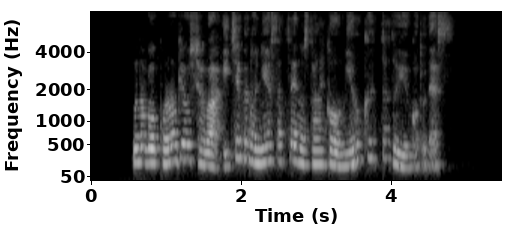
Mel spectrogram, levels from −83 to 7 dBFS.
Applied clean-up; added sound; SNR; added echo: neural mask model DeepFilterNet 3.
